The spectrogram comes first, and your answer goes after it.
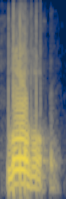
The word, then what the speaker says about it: Louisville: Yeah, and how do you say Louisville? Louisville. Oh my God. He says it right.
